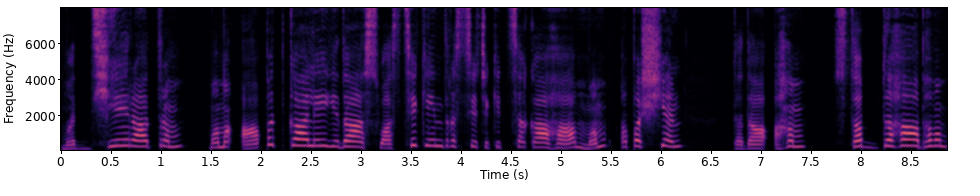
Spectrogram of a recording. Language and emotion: Sanskrit, surprised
